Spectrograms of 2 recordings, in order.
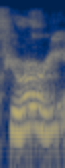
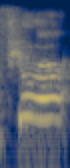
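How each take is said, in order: First: It is said the British way. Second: It is said the American way.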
